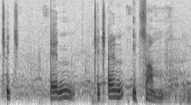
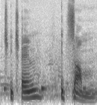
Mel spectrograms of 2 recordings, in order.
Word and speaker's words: Chichen Itzam: So the correct name is Chichen Itzam. Chichen Itzam. Chichen Itzam. That's how you pronounce it in Maya.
